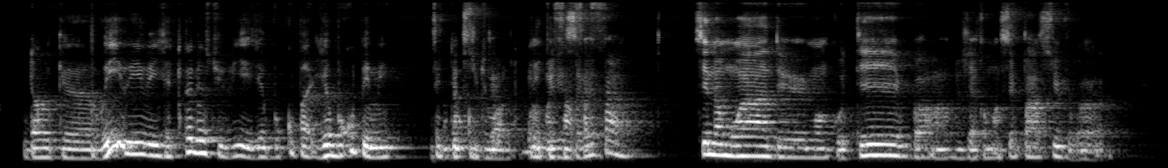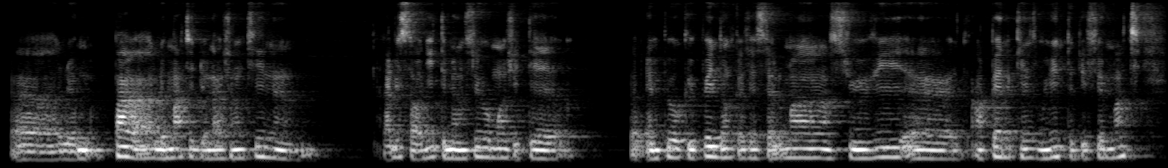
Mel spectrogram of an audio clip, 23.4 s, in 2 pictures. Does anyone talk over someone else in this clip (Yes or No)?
Yes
